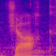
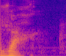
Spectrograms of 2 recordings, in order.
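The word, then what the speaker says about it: Jacques: It's actually Jock. Stick it. Jock. I can't remember how to pronounce it. Jock. It's French, dude.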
